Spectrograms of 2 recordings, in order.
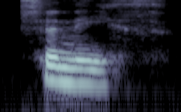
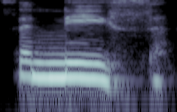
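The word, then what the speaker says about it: Shanse: Senise. Senise.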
